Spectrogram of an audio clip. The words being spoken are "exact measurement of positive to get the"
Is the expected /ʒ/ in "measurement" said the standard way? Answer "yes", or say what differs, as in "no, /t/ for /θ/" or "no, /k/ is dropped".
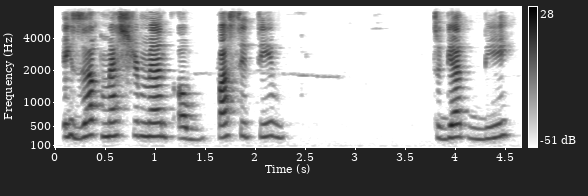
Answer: no, /s/ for /ʒ/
